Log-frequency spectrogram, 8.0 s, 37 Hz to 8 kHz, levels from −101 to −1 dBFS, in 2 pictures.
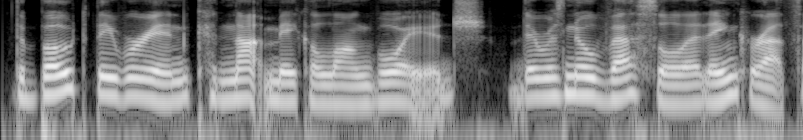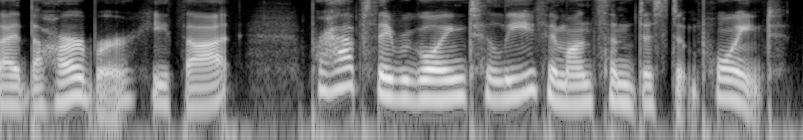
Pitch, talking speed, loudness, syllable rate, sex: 180 Hz, 245 wpm, -19 LUFS, 6.2 syllables/s, female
